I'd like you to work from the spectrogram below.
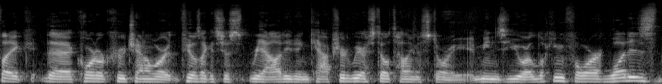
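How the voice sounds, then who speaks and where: A man's voice: medium pitch, a little hiss or hum. A man hosting a video, explaining in a straightforward, earnest way what a job requires. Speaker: host explaining a job opening. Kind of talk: casual explanatory talk.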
